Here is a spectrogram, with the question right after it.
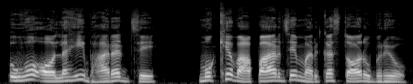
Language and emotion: Sindhi, neutral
